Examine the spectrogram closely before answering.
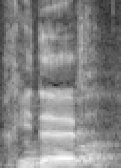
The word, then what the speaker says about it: Rieder: Comment est-ce qu'on prononce ton nom? On dit Rieder, Rieder, Rieder, Rieder? C'est égal, Rieder. Tu fais quoi? Fabian Rieder.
